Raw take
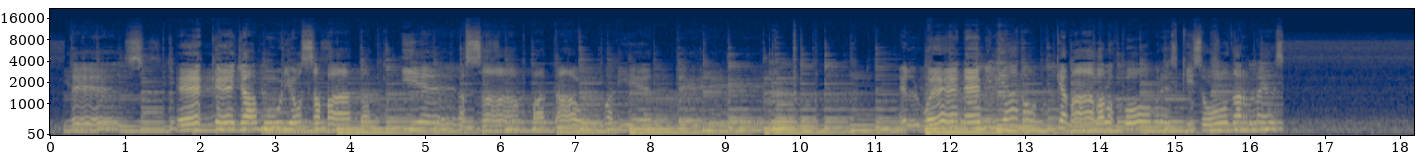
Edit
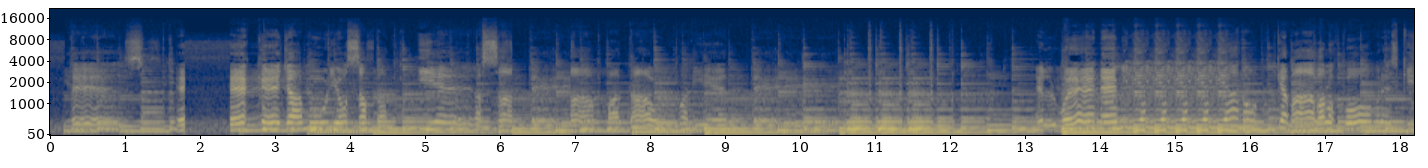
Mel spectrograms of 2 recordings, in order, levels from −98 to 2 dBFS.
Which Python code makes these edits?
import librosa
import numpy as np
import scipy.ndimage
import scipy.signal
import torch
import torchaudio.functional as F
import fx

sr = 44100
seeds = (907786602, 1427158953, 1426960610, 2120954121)

y = fx.edit(x, sr, fx.insert_room_tone(at_s=1.79, length_s=0.61),
    fx.cut(start_s=3.7, length_s=0.39),
    fx.duplicate(start_s=8.12, length_s=0.78, to_s=5.94),
    fx.repeat(start_s=9.63, length_s=0.41, count=3),
    fx.repeat(start_s=12.5, length_s=0.28, count=5), tone=tone)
